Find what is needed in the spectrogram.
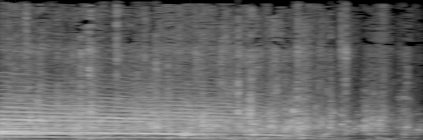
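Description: A long drawn-out cheer of voices, falling slowly in pitch and fading out near the end.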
